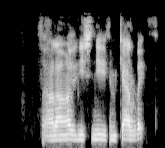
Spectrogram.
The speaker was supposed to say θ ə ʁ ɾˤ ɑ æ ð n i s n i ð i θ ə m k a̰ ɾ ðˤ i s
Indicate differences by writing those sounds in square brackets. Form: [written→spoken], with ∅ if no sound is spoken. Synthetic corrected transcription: θ ə ʁ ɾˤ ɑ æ ð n i s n i ð i θ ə m k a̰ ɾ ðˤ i [s→θ]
